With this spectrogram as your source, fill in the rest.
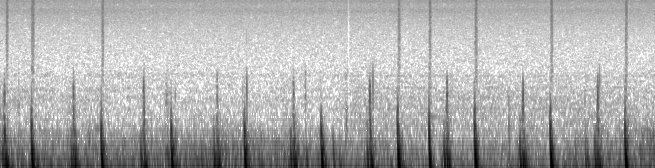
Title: Heartbeat ASMR ♡ (Relaxing, Peaceful, & In-real time) ☁️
